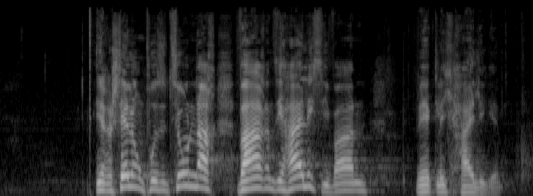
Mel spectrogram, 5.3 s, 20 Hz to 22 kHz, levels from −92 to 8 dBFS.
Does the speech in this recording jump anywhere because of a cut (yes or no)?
no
